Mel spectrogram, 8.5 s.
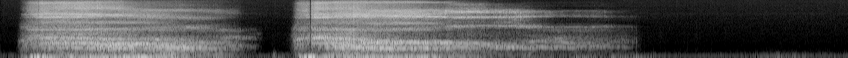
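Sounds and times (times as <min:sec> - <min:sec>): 
angry dragon: 0:00.2 - 0:02.4, 0:03.0 - 0:06.4.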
